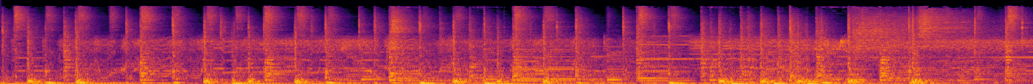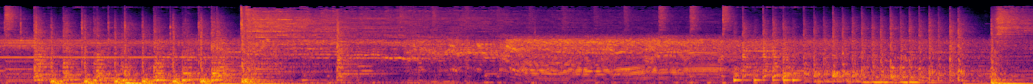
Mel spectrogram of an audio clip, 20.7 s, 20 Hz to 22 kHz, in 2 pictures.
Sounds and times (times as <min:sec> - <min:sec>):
Drum: 0:00.0 - 0:14.8, 0:16.9 - 0:20.6
Drum kit: 0:00.0 - 0:20.6
Progressive rock: 0:00.0 - 0:20.6.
